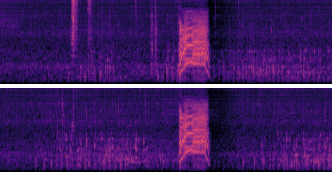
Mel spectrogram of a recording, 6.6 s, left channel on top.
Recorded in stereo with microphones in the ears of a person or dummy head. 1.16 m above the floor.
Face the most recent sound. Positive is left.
turn(degrees=15)  # may be behind; listen again after turning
